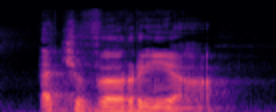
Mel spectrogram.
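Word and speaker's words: Echeverría: So the president of this time was Luis Echeverria. So I might have pronounced that a little. – No, you got the R. – Little like, R. It's double R. I know how to roll.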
